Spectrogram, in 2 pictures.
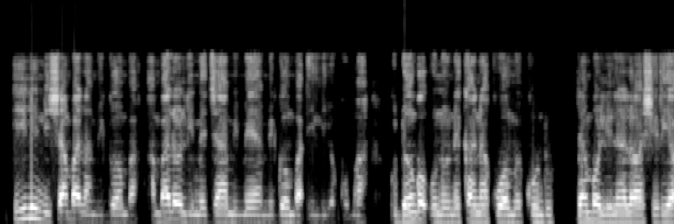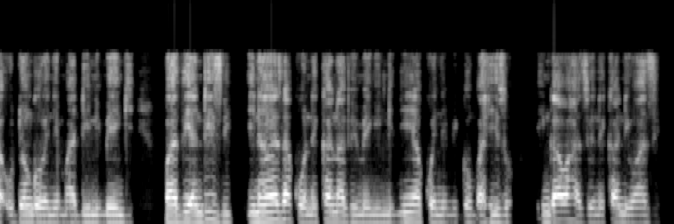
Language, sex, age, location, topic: Swahili, male, 18-24, Kisumu, agriculture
